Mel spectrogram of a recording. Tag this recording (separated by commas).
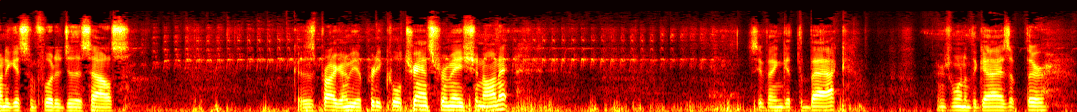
Speech, outside, rural or natural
